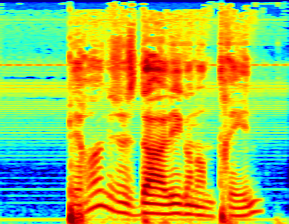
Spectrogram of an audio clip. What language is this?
Breton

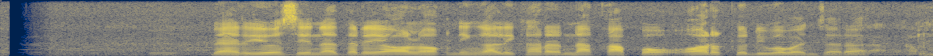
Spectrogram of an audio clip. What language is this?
Sundanese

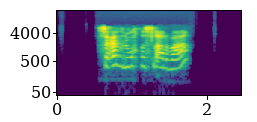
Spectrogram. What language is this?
Kabyle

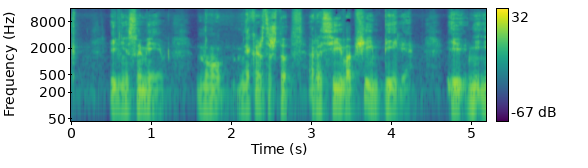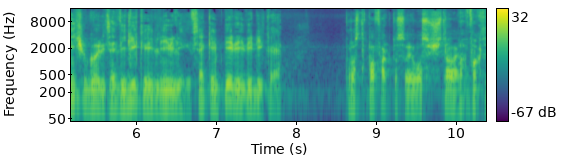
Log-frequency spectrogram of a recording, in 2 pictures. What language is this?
Russian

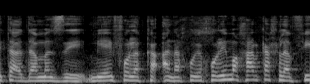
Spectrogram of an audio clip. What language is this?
Hebrew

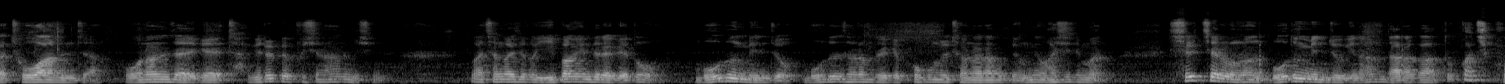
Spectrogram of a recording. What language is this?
Korean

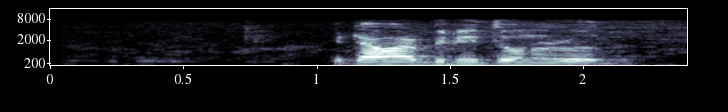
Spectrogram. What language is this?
Bangla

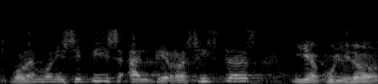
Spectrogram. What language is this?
Catalan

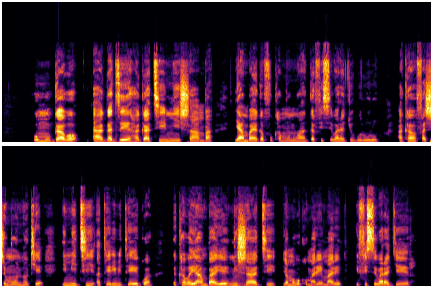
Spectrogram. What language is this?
Rundi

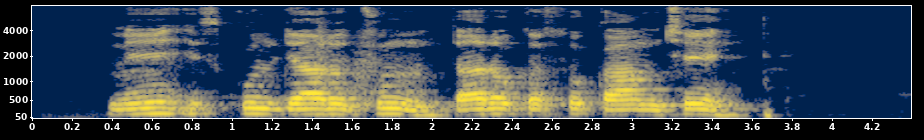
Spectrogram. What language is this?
Goaria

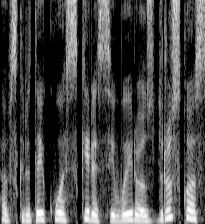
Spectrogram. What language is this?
Lithuanian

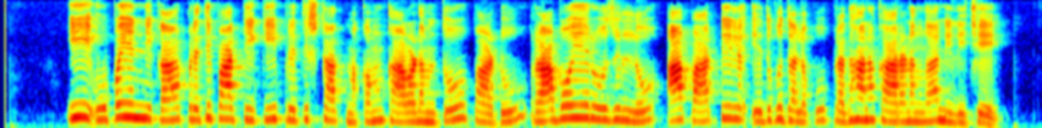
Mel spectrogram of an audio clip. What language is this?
Telugu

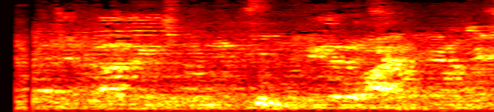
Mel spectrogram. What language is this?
Czech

